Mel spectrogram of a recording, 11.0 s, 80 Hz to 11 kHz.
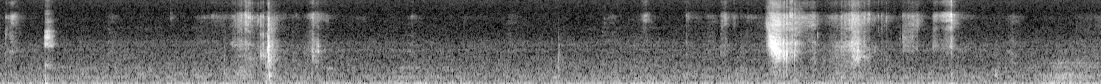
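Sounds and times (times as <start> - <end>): paper pages turning: 2.2 - 3.3, 7.2 - 9.7.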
